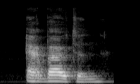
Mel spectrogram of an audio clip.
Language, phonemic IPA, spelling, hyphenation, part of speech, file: Dutch, /ɛrˈbœy̯.tə(n)/, erbuiten, er‧bui‧ten, adverb, Nl-erbuiten.ogg
- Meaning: pronominal adverb form of buiten + het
